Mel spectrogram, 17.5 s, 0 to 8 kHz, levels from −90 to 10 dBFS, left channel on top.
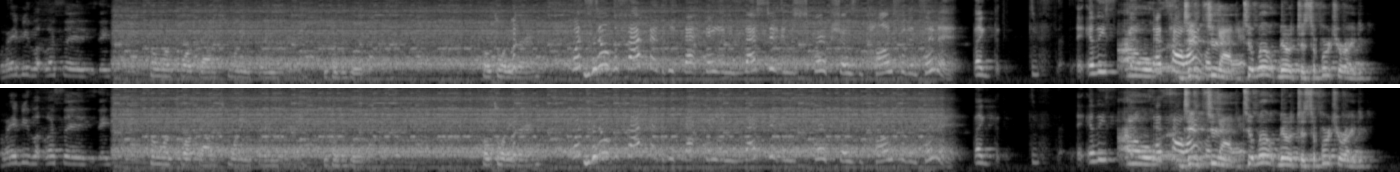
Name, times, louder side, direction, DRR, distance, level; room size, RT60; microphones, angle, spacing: voice 1, 0.0-4.8 6.0-6.7 7.3-7.5, equal, 85° right, 4 dB, 3.8 m, -30 dB
sound 1, 1.4-11.8, right 1 dB, 60° right, 5.6 m, -30 dB
voice 2, 7.1-12.4 12.9-13.0 13.5-15.6, left 5 dB, 85° left, 13 dB, 0.9 m, -25 dB
voice 3, 14.0-17.0, equal, 5° left, 2 dB, 2.7 m, -22 dB
21.0 x 18.5 x 3.5 m, 0.40 s
head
